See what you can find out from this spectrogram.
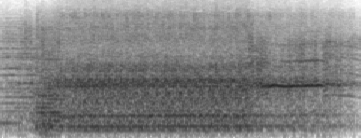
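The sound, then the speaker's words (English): A bus engine roars steadily as the bus veers across the road, a loud sustained drone with a rising whine and harmonic hum, swelling quickly at the start and holding strong before easing off slightly. “The bus veers across the road.”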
